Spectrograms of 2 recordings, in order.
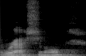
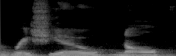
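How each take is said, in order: First: It begins with a short 'rash' sound. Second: It begins like 'ratio' and ends in 'null'. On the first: The speaker calls it right. "It's a rational" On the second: The speaker calls it wrong. "That's not how you pronounce that at all"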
